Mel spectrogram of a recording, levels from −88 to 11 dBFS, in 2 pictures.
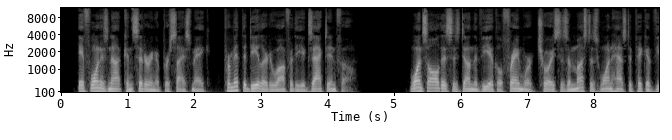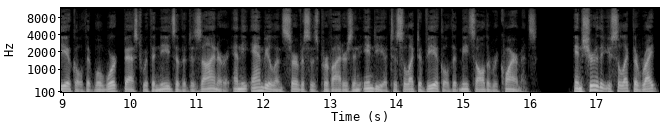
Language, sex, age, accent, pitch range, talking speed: English, male, 50-69, American, 90-110 Hz, 225 wpm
